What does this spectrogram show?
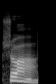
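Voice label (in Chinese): "shua4" Chinese; Cours-de-Chinois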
